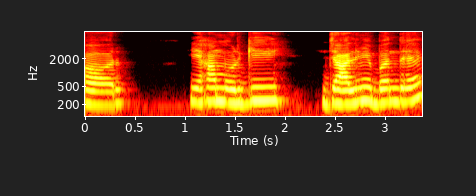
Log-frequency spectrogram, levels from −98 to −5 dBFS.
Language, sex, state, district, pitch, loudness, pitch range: Hindi, female, Chhattisgarh, Kabirdham, 220 Hz, -18 LUFS, 205-235 Hz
